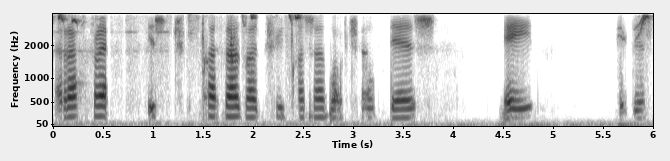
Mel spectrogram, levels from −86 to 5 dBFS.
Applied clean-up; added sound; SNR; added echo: neural diffusion model UNIVERSE++.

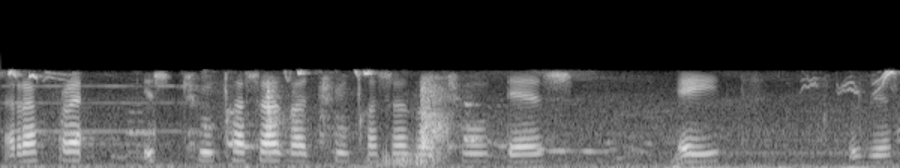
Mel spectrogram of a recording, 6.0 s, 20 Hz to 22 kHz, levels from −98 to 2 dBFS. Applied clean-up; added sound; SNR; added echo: none; Bird vocalization, bird call, bird song; 9 dB; none.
